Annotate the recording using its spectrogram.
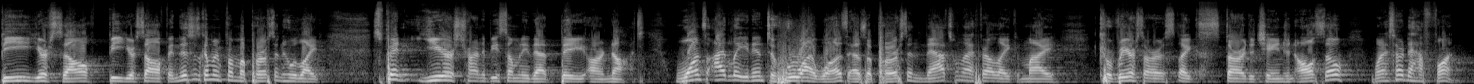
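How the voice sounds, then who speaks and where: Noticeable background noise runs beneath a man's voice. His pitch is fairly high, with ordinary pitch variation. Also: moderate pace. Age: 40s. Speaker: radio personality and podcaster. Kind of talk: casual interview chat. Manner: conversational, many fillers.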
